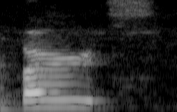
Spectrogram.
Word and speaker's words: Byrd: Yeah, the Blackbirds, Donald Byrd, and the rest of the birds. They all brothers, I think. But their last name is Bird, though. But it's spelled Byrd.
